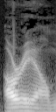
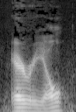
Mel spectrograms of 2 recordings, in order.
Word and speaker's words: Ariel: I'm with a ministry called Ariel Ministries. Some people say Ariel, but the A is silent in Hebrew, so we say Ariel.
